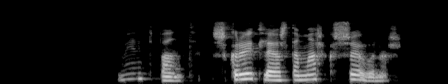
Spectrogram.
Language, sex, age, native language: Icelandic, female, 50-59, Icelandic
